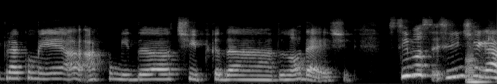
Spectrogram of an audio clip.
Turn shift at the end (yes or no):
no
